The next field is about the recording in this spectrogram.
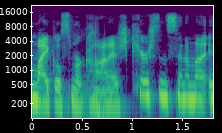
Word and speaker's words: Sinema: In it, Dowd writes, the Arizona senator's name is pronounced Sinema,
